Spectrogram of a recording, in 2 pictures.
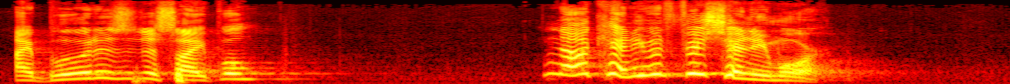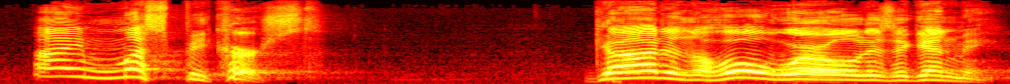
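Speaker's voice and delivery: a defeated fisherman's rising cry; despairing outburst. Acted. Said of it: "He's thinking".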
